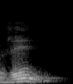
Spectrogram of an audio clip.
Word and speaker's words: rein: यहाँ भी इसका उच्चारण जो है ए ही हो रहा है। REIN रेन, VEIN when, LEISUR इसको लेजर या लीजर दोनों पढ़ा जाता है, जिसका मतलब अवकाश होता है।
